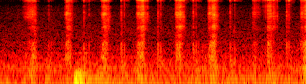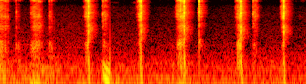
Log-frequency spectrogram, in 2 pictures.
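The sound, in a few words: scissors trimming a Bratz doll's hair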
